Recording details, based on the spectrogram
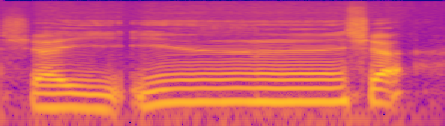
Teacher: Syai'in di sini ada madlin, ya sukun, sebelumnya ada fathah, dialirkan bunyi ya-nya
